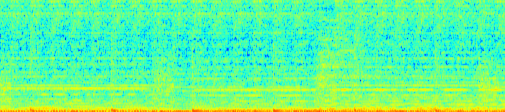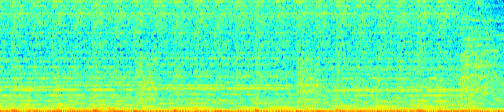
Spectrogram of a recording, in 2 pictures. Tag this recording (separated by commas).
Harpsichord, Music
